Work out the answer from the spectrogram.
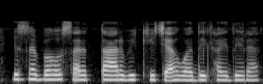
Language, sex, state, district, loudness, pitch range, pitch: Hindi, female, Jharkhand, Garhwa, -16 LUFS, 200-220 Hz, 215 Hz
